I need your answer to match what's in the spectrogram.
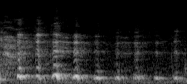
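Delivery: long, breathy run of chuckles; amused laughter. Real, not acted. Host after saying they may be done, amused laughter. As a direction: laugh it out at your own quip.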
